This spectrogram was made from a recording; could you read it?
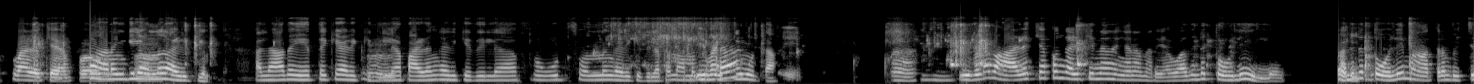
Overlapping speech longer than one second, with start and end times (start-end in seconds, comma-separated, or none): none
